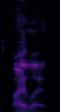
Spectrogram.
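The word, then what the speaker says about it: Mylett: And he was talking about a podcast how he couldn't pronounce his name correct, but he liked the voice so much that he left it because it's actually Milet.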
